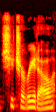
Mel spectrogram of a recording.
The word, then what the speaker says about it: Chicharito: And then my second is I saw this quote about the LA Galaxy from Chicharito.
